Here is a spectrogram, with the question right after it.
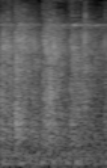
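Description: A child shakes a plastic egg with small jingling contents to find the egg whose jingle matches. A bright, high, continuous jingling rattle fills the clip, with almost no low end. The egg is confirmed as the match for the jingle.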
